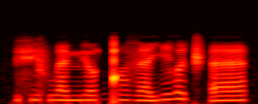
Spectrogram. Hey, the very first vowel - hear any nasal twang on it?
no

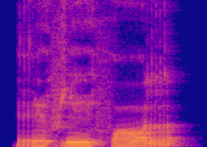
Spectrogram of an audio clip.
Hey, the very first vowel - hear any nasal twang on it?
yes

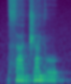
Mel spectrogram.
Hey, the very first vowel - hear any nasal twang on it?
no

